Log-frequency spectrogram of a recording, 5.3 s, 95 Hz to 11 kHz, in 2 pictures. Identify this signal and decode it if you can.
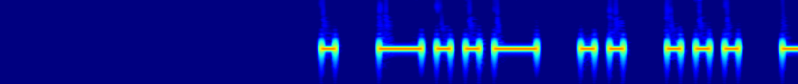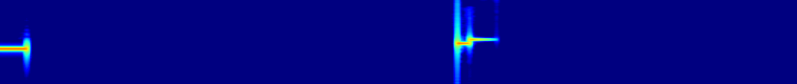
Morse code, heard as a keyed tone, about 25 wpm, 700 Hz. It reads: EXIST
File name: 5 Letter Words - First 3 Letters Given - 25wpm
